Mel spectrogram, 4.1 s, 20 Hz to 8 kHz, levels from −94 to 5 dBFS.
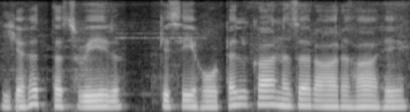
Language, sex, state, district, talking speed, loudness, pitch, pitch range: Hindi, male, Rajasthan, Jaipur, 130 wpm, -18 LUFS, 120 Hz, 115-130 Hz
